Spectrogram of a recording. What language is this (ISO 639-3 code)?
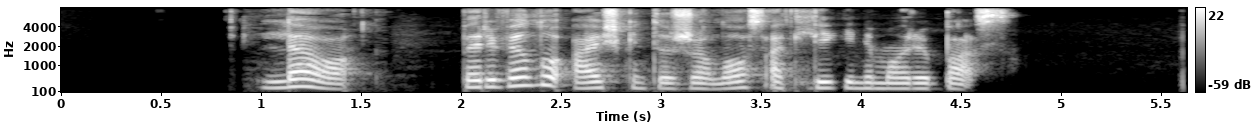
lit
